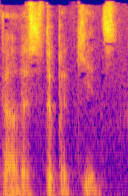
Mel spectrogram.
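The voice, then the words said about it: Put-on Russian accent. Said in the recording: “that's how you do a Russian accent”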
